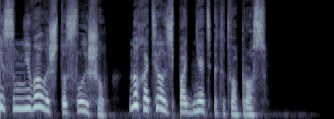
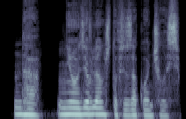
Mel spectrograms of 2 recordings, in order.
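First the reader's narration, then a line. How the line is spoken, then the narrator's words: Said softly. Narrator (Russian): мягко сказал Кристиан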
